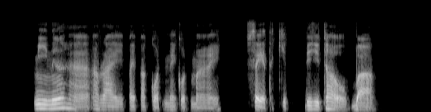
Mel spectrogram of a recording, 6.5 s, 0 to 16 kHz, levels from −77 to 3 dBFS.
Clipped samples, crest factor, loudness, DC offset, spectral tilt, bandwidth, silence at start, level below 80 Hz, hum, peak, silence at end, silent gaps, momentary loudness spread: under 0.1%; 18 dB; -19 LUFS; under 0.1%; -6.5 dB/octave; 7.8 kHz; 0.5 s; -54 dBFS; none; -2 dBFS; 0.85 s; 3.41-3.69 s, 4.44-4.57 s; 11 LU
